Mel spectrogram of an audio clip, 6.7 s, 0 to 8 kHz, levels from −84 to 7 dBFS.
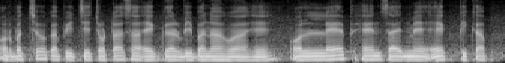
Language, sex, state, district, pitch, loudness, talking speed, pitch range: Hindi, male, Arunachal Pradesh, Lower Dibang Valley, 115 Hz, -12 LUFS, 180 wpm, 110-120 Hz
